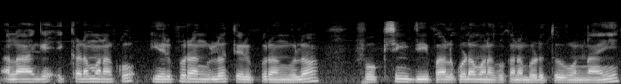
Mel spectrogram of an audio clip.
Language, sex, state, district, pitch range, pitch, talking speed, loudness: Telugu, male, Telangana, Hyderabad, 110-125 Hz, 120 Hz, 125 wpm, -15 LUFS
